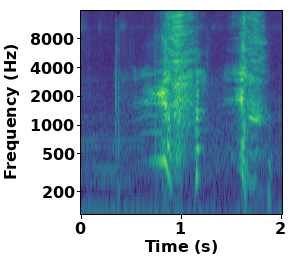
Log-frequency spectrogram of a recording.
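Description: A man coughs twice, short coughs about a second in and near the end, over a low steady hum.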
